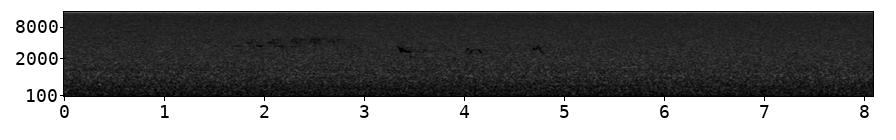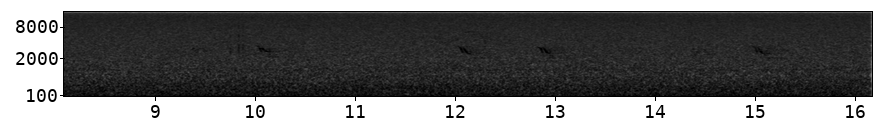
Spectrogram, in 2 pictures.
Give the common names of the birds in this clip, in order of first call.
Yellow-rumped Warbler, American Robin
